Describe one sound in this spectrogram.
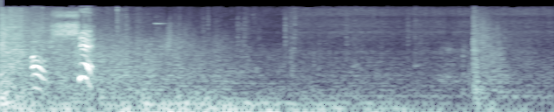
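An explosion booms and rumbles away.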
